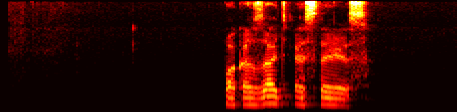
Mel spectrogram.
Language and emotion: Russian, neutral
